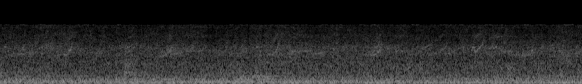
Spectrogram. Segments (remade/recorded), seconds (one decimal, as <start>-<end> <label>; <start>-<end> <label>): 0.0-5.8 recorded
